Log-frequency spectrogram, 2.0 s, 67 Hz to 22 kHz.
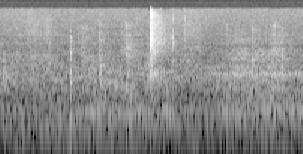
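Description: Near silence with two faint clicks, the second sharper, about half a second and a second in: the Panasonic GH5's articulating rear screen being pulled out and swung open.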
